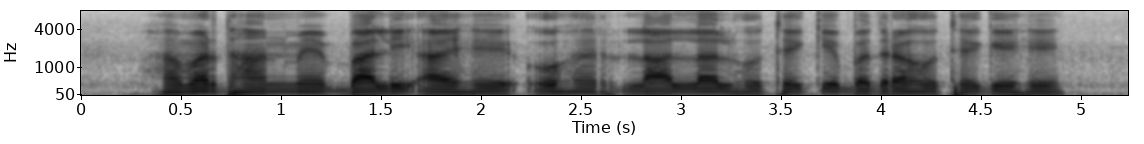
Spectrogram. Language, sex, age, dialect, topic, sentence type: Chhattisgarhi, male, 18-24, Eastern, agriculture, question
